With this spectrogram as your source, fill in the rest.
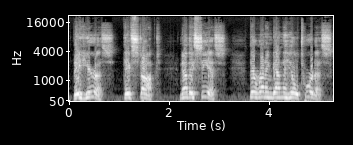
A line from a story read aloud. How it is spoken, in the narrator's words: cried Ulrich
